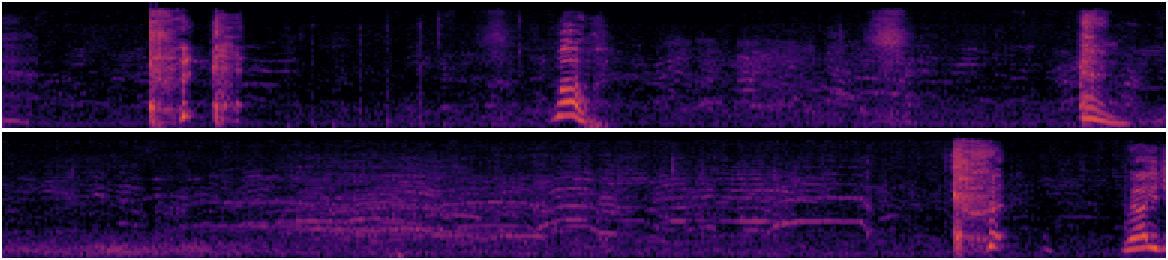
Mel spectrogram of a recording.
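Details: Adult woman giving a Labor Day campaign speech in Cleveland has a prolonged coughing fit: repeated harsh coughs and throat clearing in bursts between pauses over crowd noise; she jokes about being allergic, later attributed to seasonal allergies.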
